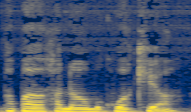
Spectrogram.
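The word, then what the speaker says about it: Papahānaumokuākea: And so this marine area in Hawaii called Papahanao Mokuakea. Doesn't it sound so cool? – I know. Just as you said it, your pronunciation, bang on.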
